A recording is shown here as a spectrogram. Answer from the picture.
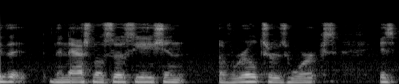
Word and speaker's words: Realtor: local Realtor Association and notice that I said it's realtor and it only has one A and two syllables and I know how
